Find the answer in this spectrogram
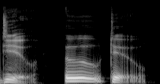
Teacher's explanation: Both of those give ooh a really strong prominence because ooh falls on the downbeat.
